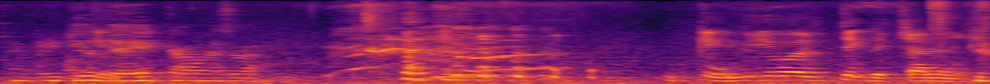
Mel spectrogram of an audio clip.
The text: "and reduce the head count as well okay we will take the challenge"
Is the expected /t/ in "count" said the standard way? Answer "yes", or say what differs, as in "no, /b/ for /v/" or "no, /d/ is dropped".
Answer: no, /t/ is dropped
